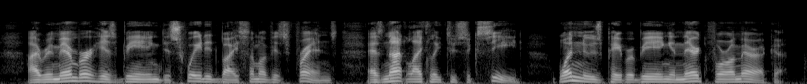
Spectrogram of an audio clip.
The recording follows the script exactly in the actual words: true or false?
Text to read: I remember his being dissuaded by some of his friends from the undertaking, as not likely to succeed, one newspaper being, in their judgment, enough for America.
false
